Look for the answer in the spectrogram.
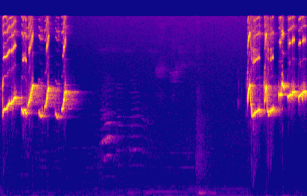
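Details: Orange-headed thrush in vigorous, loud ngeplong-style song: rapid high whistled phrases that rise and fall, then a pause of faint low sounds, then another burst of varied whistles.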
